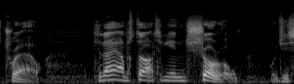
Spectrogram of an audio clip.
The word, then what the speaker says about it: Shorwell: of the vectus trail today I'm starting in choral which is spelled sure well but it's pronounced choral I'm going back to Yarmouth to complete the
